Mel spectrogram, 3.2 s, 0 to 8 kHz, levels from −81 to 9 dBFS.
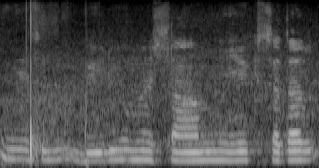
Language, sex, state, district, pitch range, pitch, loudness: Hindi, male, Bihar, Jahanabad, 150-165 Hz, 155 Hz, -24 LUFS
